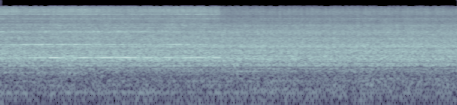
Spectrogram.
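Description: Sawmill band saw running and cutting meranti timber: a loud, steady machine noise with a high whine that is strongest during the first half.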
